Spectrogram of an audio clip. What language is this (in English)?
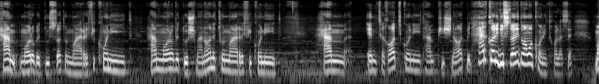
Persian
